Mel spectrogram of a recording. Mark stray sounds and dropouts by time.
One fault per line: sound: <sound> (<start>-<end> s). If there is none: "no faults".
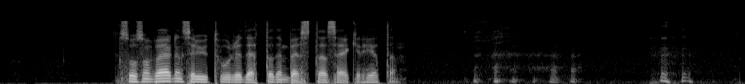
sound: laugh (4.6-5.8 s)
sound: laugh (6.5-7.2 s)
